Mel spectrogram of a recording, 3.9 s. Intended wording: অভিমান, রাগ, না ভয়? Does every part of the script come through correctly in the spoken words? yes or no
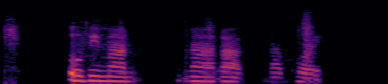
no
